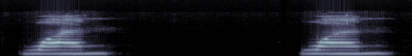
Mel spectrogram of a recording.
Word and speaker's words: uan: An when pronounced quickly, it should sound like the number one or the one in the word wonder. One one.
